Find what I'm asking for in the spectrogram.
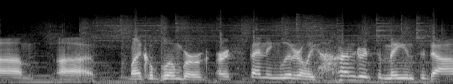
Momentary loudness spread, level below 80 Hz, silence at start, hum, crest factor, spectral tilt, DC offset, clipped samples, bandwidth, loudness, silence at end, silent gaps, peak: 4 LU; -48 dBFS; 0 s; none; 14 dB; -5 dB/octave; under 0.1%; under 0.1%; 11.5 kHz; -16 LUFS; 0 s; none; -2 dBFS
